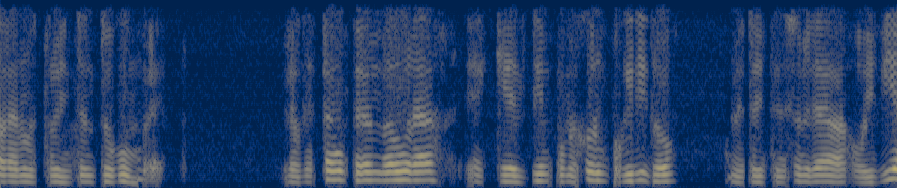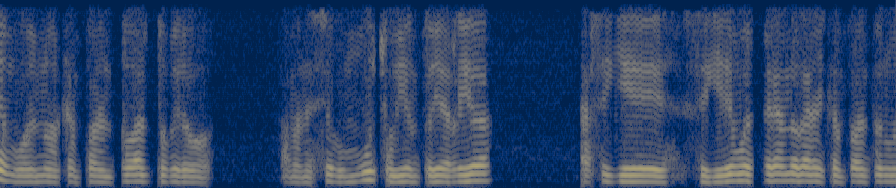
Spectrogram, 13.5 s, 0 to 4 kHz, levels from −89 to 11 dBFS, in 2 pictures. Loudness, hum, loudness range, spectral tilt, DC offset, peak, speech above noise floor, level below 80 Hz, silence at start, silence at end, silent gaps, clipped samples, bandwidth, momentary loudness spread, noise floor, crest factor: -29 LUFS; none; 3 LU; -11 dB/octave; under 0.1%; -10 dBFS; 42 dB; -70 dBFS; 0 s; 0 s; none; under 0.1%; 4 kHz; 13 LU; -71 dBFS; 18 dB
